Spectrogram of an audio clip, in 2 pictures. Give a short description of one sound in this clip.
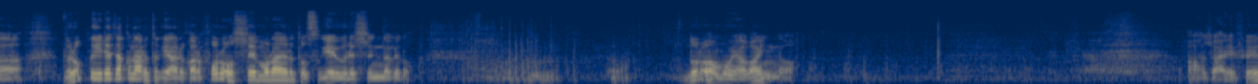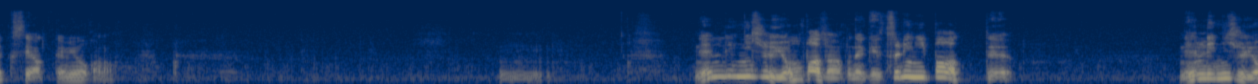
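A man speaks calmly and close by, in short bursts with pauses.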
